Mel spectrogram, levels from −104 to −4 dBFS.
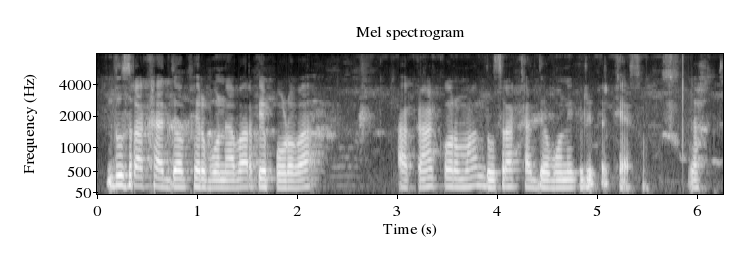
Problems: constant background noise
